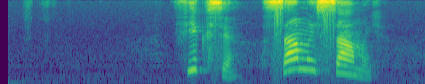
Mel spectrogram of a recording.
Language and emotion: Russian, positive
